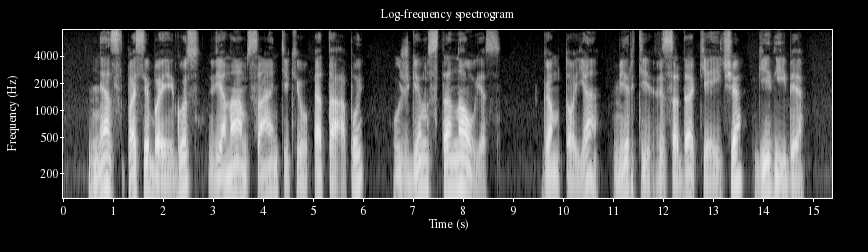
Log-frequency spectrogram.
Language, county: Lithuanian, Alytus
